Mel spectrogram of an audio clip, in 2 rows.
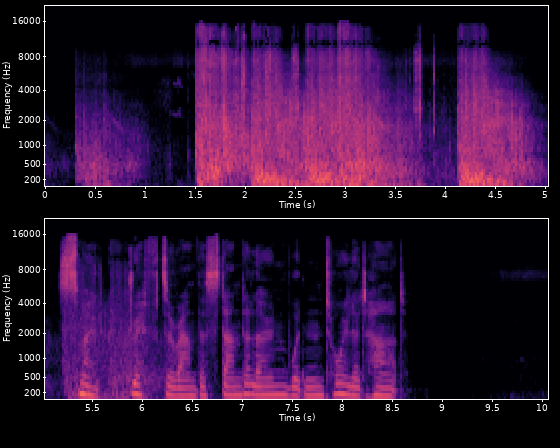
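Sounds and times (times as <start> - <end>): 
heavy gunfire exchange from a shootout at a wooden toilet hut: 1.5 - 5.0
speech: 5.4 - 8.7.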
